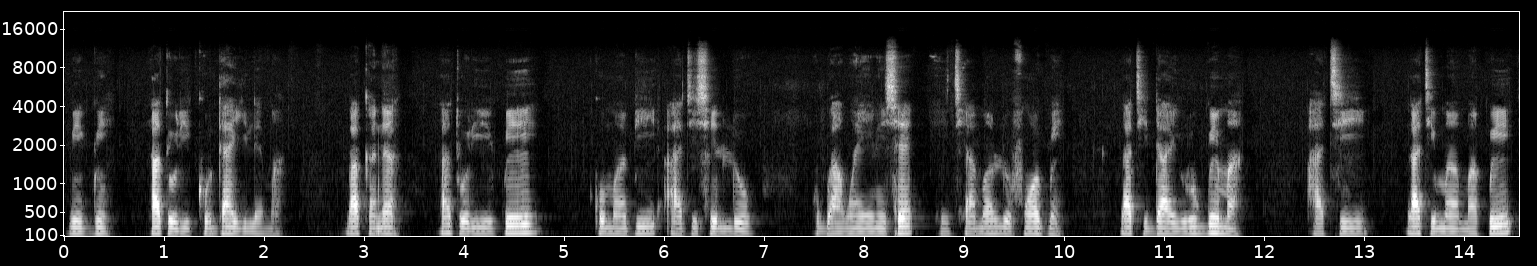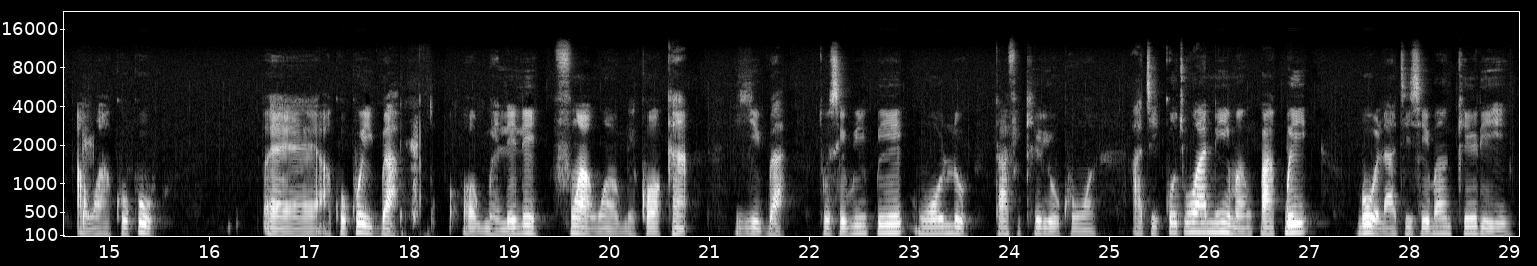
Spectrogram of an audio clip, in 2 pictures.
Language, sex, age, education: Yoruba, male, 15-29, tertiary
